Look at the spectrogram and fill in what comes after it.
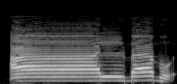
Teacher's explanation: তো আল বাবু, এখানে দুই হামজা একত্রিত হওয়ার কারণে একটা একটার মধ্যে ইদগাম হয়ে এরকম উচ্চারণ হবে, মানে ইদগাম হয়ে আলিফে মামদুদা হবে। দুই আলিফ এক হয়ে এক আলিফ আর এক আলিফে টান হবে, আল বাবু, এরকম হবে উচ্চারণটা।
